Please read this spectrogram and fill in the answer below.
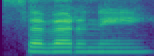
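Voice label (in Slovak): "severný", Slovak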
